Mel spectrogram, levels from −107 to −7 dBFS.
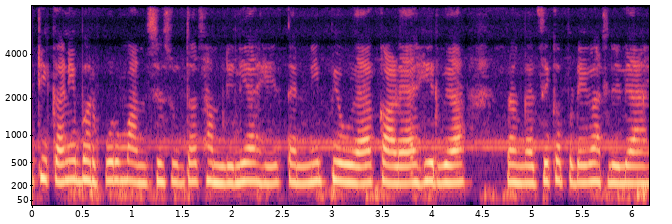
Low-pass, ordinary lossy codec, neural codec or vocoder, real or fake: none; none; none; real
